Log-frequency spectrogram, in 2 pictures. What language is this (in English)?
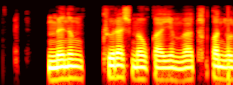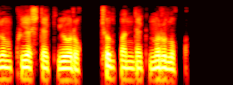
Uyghur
